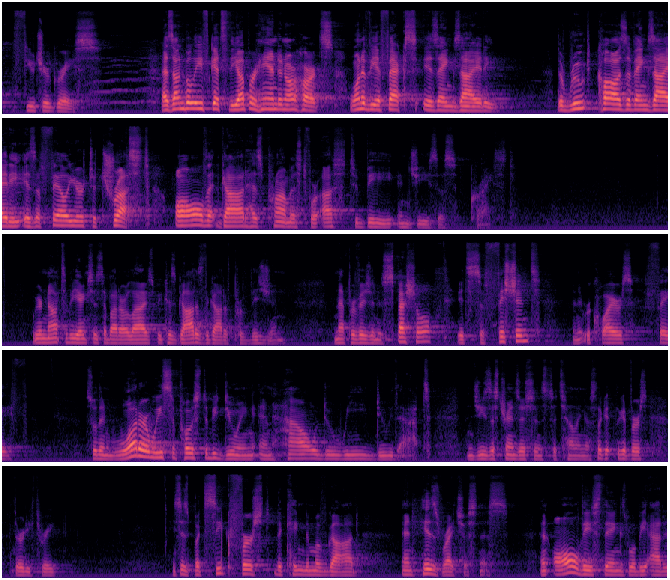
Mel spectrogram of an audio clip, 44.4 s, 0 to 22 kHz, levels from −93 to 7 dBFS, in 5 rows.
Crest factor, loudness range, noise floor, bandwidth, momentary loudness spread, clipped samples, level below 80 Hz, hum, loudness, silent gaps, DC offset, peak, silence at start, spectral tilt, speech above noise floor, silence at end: 22 dB; 14 LU; -70 dBFS; 16 kHz; 20 LU; under 0.1%; -74 dBFS; 60 Hz at -65 dBFS; -33 LUFS; none; under 0.1%; -12 dBFS; 0 s; -5.5 dB/octave; 37 dB; 0 s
